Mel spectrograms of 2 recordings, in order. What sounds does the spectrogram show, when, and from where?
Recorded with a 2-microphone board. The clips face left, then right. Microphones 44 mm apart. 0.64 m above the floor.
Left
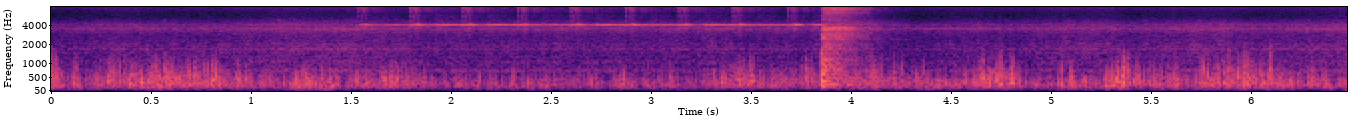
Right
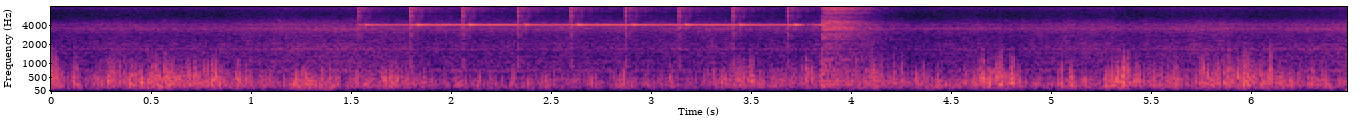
1.5 s a bicycle bell: 85° right, 3 m
3.9 s a snare drum: 45° left (ahead or behind), 0.8 m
